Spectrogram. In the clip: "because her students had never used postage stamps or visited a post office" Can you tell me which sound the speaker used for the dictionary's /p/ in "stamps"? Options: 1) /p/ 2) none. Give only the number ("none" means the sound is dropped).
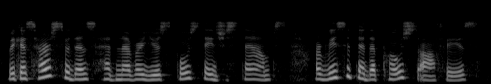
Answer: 1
